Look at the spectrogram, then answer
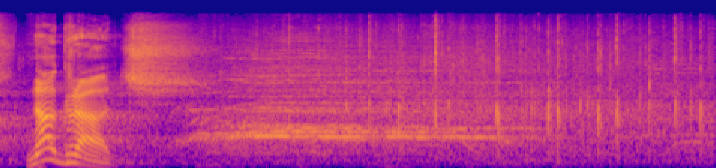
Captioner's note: all applauding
